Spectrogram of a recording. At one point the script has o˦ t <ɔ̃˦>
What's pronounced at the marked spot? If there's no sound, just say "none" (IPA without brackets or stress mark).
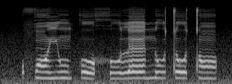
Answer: ɔ̃˦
